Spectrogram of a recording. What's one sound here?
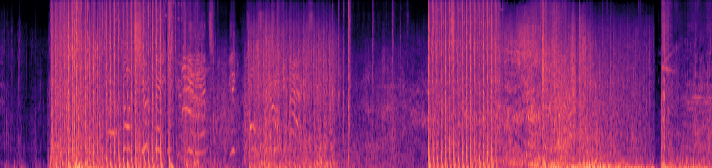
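Rapid gunfire rattles loudly and close.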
